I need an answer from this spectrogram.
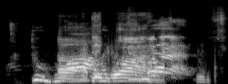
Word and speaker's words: Dubois: How you pronounce his name? Dubois. The Frenchman.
